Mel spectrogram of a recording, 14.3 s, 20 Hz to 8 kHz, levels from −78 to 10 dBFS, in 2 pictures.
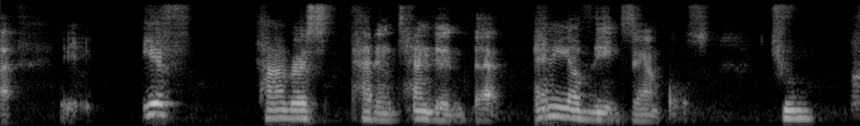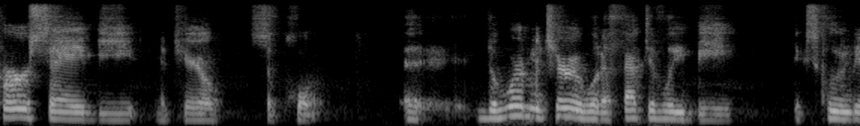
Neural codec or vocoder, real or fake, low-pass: codec, 32 kHz, 1.9 kbps, SNAC; fake; 7.2 kHz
